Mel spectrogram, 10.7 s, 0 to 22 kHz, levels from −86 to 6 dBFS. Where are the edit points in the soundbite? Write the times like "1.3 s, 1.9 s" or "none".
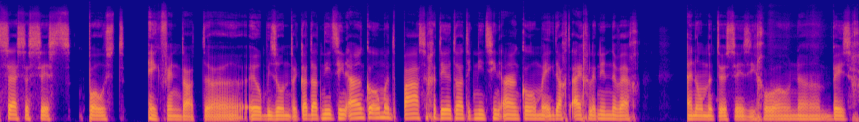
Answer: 7.5 s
